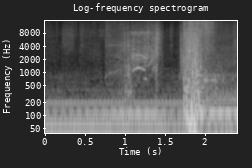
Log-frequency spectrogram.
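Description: An electric charge crackles and zaps.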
